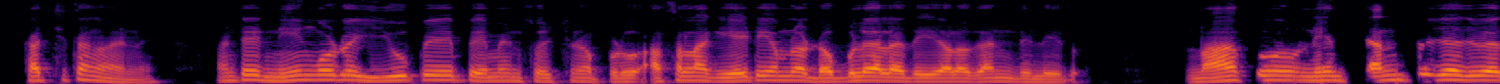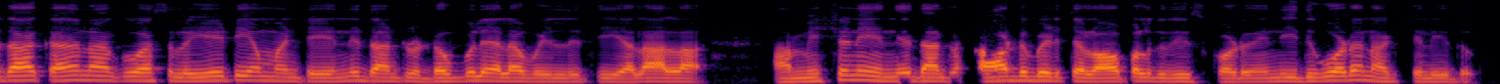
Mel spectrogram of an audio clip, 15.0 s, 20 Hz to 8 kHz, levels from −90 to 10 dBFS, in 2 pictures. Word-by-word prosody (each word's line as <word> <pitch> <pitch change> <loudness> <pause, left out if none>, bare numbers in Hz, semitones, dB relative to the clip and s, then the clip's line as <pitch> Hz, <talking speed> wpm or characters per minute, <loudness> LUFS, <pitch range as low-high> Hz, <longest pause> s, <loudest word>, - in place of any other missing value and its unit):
ఖచ్చితంగా 150 0 -3
అండి. 95 0 -11 0.4
అంటే 145 +5 -2
నేను 160 +5 -1
కూడా 170 -1 0 0.2
యూపీఐ 165 +2 0
పేమెంట్స్ 135 -2 -3
వచ్చినప్పుడు, 120 -2 -6
అసలు 135 +5 -3
నాకు 130 -3 -2
ఏటీఎంలో 155 +1 0
డబ్బులు 130 +5 +1
ఎలా 135 -1 +4
తీయాలో 120 0 +2
కానీ 120 +1 -2
తెలీదు. 100 -3 -6 0.7
నాకు 155 +5 +2 0.2
నేను 150 0 0
10త్ 165 +4 -1
చదివేదాకా 160 -2 +4 0.2
నాకు 150 -2 -1
అసలు 140 -2 -5
ఏటీఎం 155 0 -2
అంటే 130 -2 -6
ఏంది, 140 +4 -3
దాంట్లో 130 -1 -1
డబ్బులు 130 +4 +2
ఎలా 130 -1 +3
వెళ్ళితీయాల? 115 -1 -2
అలా 120 -1 +3 0.5
ఆ - - +1
మిషన్ 170 +7 -2
ఏంది? 145 0 0
దాంట్లో 135 +2 +1
కార్డ్ 140 +3 +5
పెడితే 145 -1 +3
లోపలికి 125 +1 +3
తీసుకోవడం 115 -2 -2
ఏంది? 130 +2 -4
ఇది 135 - -3
కూడా 155 +2 +4
నాకు 125 -1 -3
తెలీదు. 115 -2 -5
140 Hz, 170 wpm, -23 LUFS, 120-155 Hz, 0.7 s, కార్డ్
